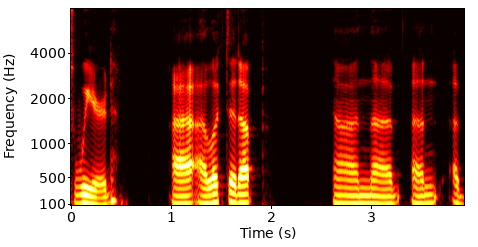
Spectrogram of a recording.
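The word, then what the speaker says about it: wyrd: And it is pronounced weird.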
